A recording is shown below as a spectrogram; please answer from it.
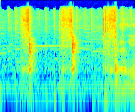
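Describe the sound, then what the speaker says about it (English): A knife chops through an onion on a board in a few distinct, evenly spaced strokes, each a sharp crunching thud, close and clear with no talking. "Now to properly chop the onion,"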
